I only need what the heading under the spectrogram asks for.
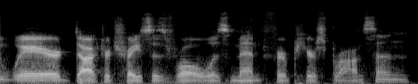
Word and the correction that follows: Brosnan: Am I mispronouncing his name again? – Yes, it's Pierce Brosnan.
